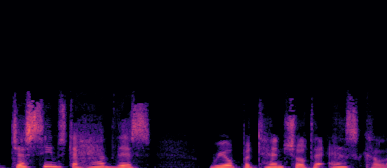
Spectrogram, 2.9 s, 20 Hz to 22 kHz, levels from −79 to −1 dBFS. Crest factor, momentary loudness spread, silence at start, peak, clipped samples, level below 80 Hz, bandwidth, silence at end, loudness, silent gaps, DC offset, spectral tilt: 18 dB; 7 LU; 0.1 s; -16 dBFS; under 0.1%; -76 dBFS; 10 kHz; 0 s; -33 LUFS; none; under 0.1%; -4 dB/octave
